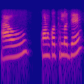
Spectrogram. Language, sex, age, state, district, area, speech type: Odia, female, 45-60, Odisha, Angul, rural, conversation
